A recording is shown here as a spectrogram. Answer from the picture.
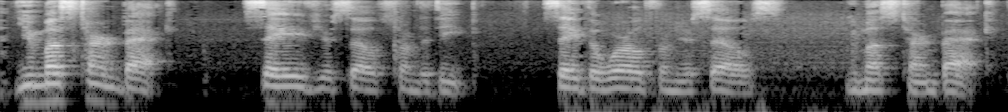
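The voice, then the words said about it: Booming sea monster character voice. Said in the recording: “I'm not going to do a Leviathan voice”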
